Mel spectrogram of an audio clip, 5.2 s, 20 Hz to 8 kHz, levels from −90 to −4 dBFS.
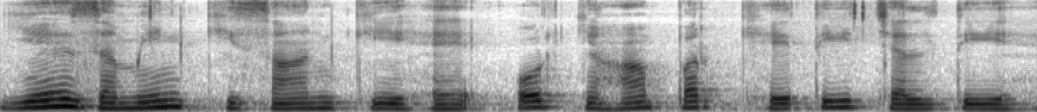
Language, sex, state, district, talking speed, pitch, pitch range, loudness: Hindi, male, Maharashtra, Mumbai Suburban, 125 wpm, 140 Hz, 130-160 Hz, -18 LUFS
